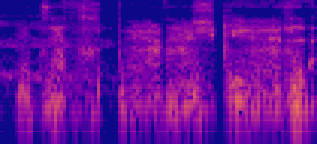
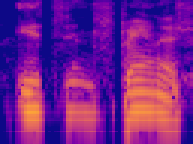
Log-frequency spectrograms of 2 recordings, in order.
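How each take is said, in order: First: Put-on hushed aside to a child; retold whisper. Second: Said in the usual way. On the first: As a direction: whisper it discreetly to your son. Breaking news discreetly to his son.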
